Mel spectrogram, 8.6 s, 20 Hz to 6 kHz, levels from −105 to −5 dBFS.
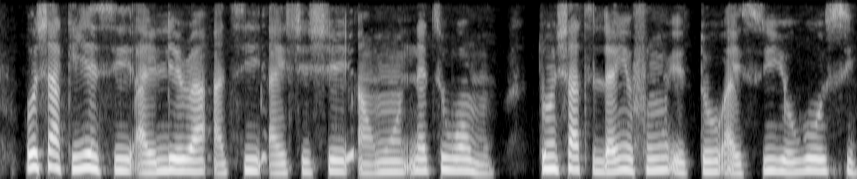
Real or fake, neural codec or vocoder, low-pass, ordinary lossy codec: real; none; 5.4 kHz; none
